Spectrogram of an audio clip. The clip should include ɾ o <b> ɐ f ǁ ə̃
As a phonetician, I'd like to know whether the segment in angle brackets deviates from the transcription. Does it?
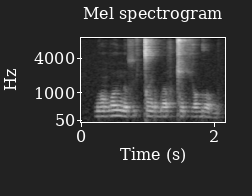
no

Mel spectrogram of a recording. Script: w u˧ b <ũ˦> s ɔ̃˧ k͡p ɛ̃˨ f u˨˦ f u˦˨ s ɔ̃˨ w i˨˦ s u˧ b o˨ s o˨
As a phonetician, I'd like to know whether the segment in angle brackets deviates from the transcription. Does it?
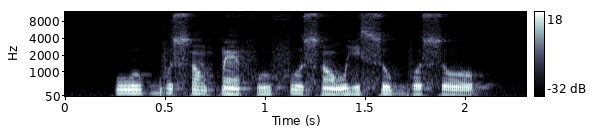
yes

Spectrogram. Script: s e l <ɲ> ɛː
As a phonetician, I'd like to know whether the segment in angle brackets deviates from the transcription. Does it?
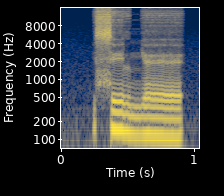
no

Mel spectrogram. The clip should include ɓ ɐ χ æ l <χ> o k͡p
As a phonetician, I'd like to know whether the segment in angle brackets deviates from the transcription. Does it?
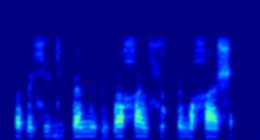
yes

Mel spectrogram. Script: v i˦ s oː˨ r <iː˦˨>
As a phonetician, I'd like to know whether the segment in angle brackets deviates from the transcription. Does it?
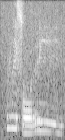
no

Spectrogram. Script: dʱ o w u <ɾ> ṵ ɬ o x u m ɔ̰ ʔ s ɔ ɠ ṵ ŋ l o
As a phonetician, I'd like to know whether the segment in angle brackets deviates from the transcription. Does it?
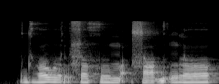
no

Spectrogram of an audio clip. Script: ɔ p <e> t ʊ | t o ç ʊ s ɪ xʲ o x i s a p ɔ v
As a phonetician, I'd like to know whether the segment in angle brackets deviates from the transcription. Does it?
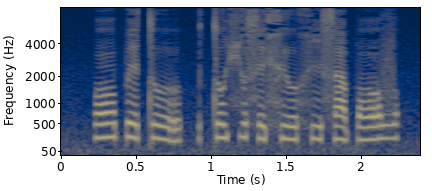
no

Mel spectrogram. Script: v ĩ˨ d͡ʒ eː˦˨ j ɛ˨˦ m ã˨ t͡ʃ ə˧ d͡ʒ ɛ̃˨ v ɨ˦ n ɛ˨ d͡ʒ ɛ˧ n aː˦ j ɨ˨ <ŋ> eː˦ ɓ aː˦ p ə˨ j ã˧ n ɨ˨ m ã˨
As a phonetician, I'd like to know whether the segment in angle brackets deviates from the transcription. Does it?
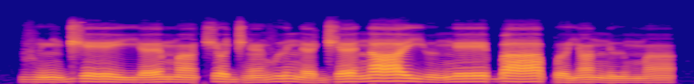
no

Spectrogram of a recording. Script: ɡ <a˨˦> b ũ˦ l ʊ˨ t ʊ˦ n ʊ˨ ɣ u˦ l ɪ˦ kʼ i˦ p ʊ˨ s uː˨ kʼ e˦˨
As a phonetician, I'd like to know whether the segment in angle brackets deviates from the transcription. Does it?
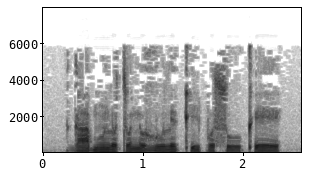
no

